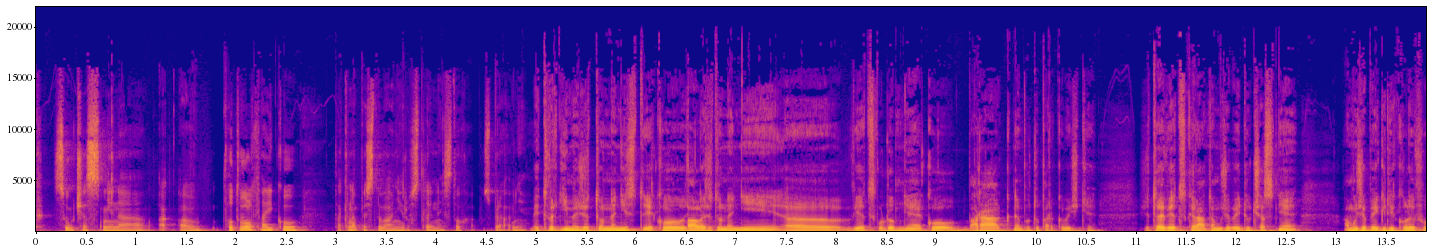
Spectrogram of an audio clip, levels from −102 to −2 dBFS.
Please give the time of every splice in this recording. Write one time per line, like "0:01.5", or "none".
0:06.5
0:08.4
